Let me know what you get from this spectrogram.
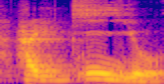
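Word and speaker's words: ἁγίου: Esse som como um som de g, hagi, gi. Essa vai ser a sílaba tônica por conta do acento ali em cima. Hagi. E essas duas vogais aqui, o ômicron e o y, você pronuncia como um som só.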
